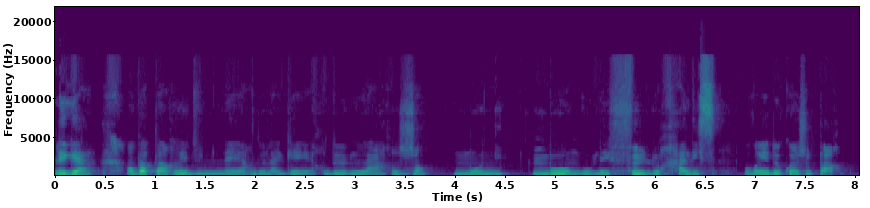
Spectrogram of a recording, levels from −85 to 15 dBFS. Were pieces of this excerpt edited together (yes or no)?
no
